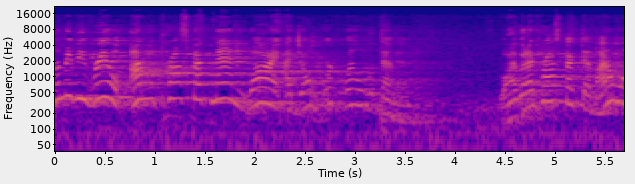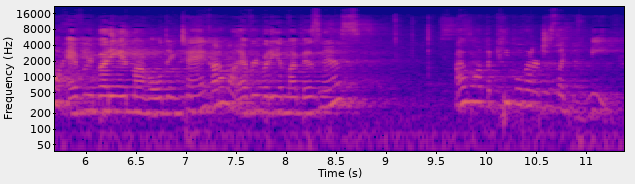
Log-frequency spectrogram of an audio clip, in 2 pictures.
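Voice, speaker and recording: Talking at a very fast pace, a woman with a high pitch and very wide pitch swings sounds animated, with audible room echo and noticeable background noise. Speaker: network marketing speaker. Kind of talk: motivational talk. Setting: stage with audience.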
